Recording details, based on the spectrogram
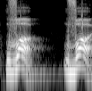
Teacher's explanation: यानी कि इसमें दांत और होठ का काम हो रहा है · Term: दंतोर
